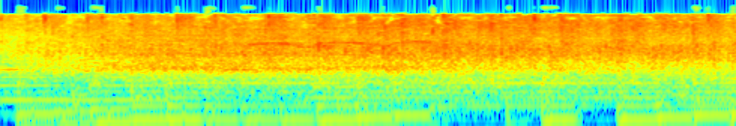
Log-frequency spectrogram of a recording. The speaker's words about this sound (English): And the crowd is just like in complete awe. And they, like, as soon as he said that he ran into James Lamb, there's a like just loud eruption of applause and everything like that. And then it quickly like quiets down.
